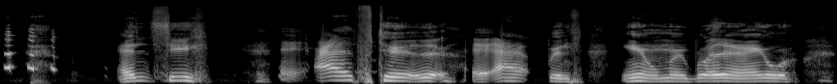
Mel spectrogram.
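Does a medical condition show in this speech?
Yes: cerebral palsy; wheelchair user.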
